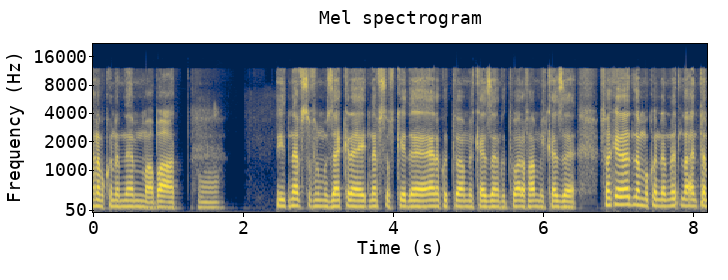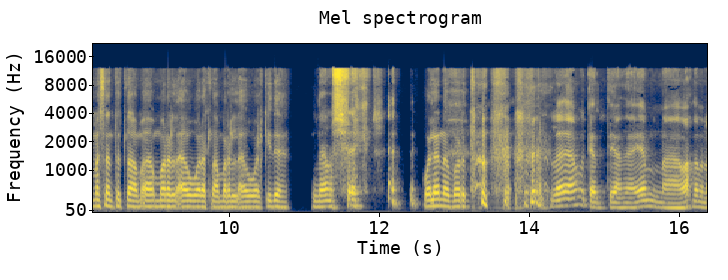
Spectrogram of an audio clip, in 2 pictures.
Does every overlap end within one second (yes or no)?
yes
